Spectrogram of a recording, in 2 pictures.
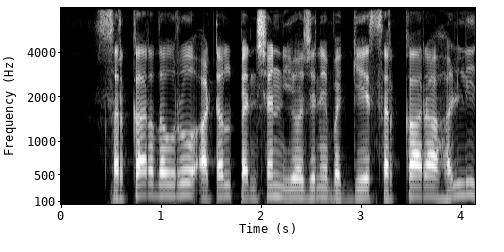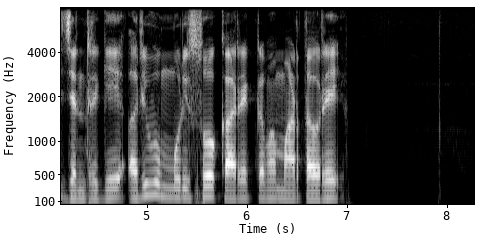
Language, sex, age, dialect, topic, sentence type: Kannada, male, 25-30, Mysore Kannada, banking, statement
